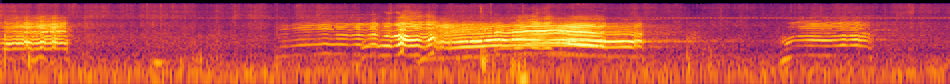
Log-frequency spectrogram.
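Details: Dairy goats led by a goatherd and a Komondor livestock guardian dog through a monastery apiary toward home pasture in rural Appalachia: a short bleat, then a long wavering overlapping bleat, then another short one.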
